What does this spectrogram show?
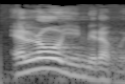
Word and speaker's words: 엘로힘: 발음을요 엘로힘이라고 해요.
